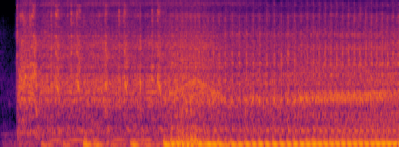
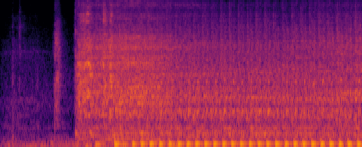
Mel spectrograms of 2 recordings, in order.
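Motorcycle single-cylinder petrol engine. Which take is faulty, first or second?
first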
